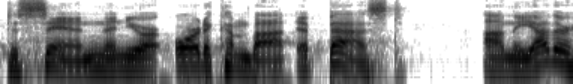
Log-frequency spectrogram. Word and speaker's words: hors de combat: If you're an obedient slave to sin, on the other hand, you are, French term, hors de combat, that's how it's pronounced, hors de combat. Doesn't mean whores of combat.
